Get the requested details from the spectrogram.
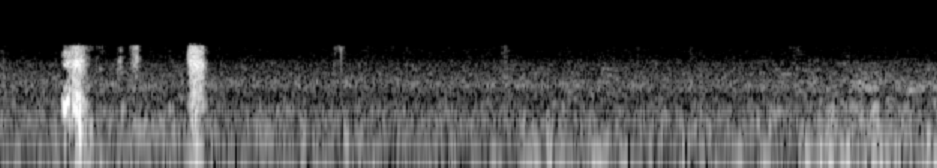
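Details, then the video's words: Wild urban fox sneezing right at the camera: two sharp, explosive bursts about a second apart, with a small snort between them, followed by quiet background hiss. "Fox sneezes on the camera."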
